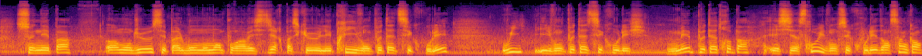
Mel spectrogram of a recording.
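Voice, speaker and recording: The talking moves fairly quickly. Behind it sits noticeable background noise. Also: man, high pitch for a man, ordinary pitch variation. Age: 30s. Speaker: real estate investor vlogger. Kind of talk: casual vlog monologue. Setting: outdoors.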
